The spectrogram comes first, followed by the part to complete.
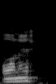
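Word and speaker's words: honest: इसमें आप देखोगे तो एच आ रहा है, एच को आप कॉन्सोनेंट समझोगे, लेकिन हम साउंड देखेंगे जो हिंदी के according. Vowel sound ऑनेस्ट, एच इसमें साइलेंट रहता है तो यहाँ पे एन आएगा। और में भी एच साइलेंट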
